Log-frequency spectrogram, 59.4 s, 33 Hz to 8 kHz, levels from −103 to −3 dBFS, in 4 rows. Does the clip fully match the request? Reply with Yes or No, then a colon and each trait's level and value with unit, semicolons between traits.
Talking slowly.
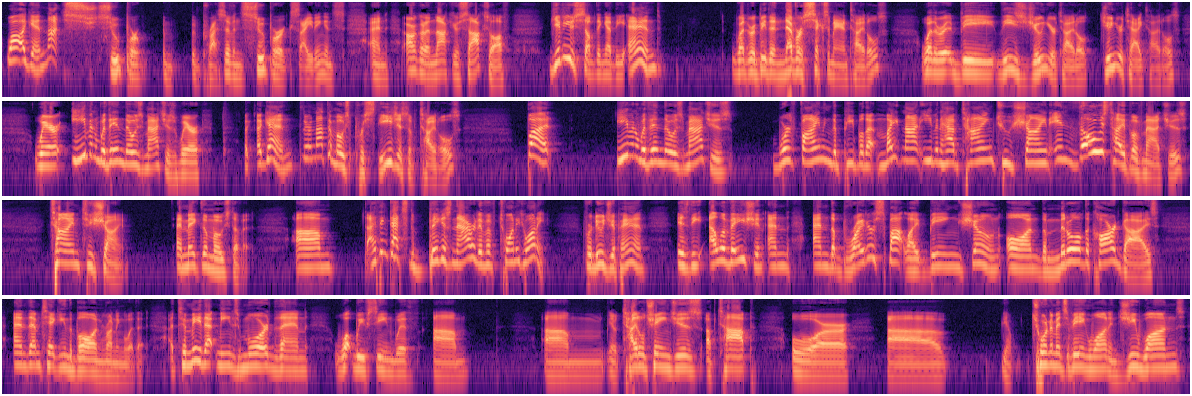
No: average, 155 wpm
